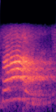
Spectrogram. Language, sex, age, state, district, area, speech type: Maithili, female, 30-45, Bihar, Sitamarhi, rural, conversation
